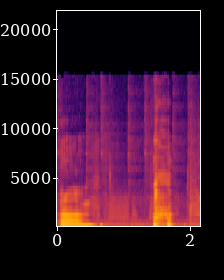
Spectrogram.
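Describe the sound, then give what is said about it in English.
Two short, harsh coughs from a person with no cold, close together, following a brief voiced sound at the start. “I don't know why I'm coughing, I don't have a cold, it just happens”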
